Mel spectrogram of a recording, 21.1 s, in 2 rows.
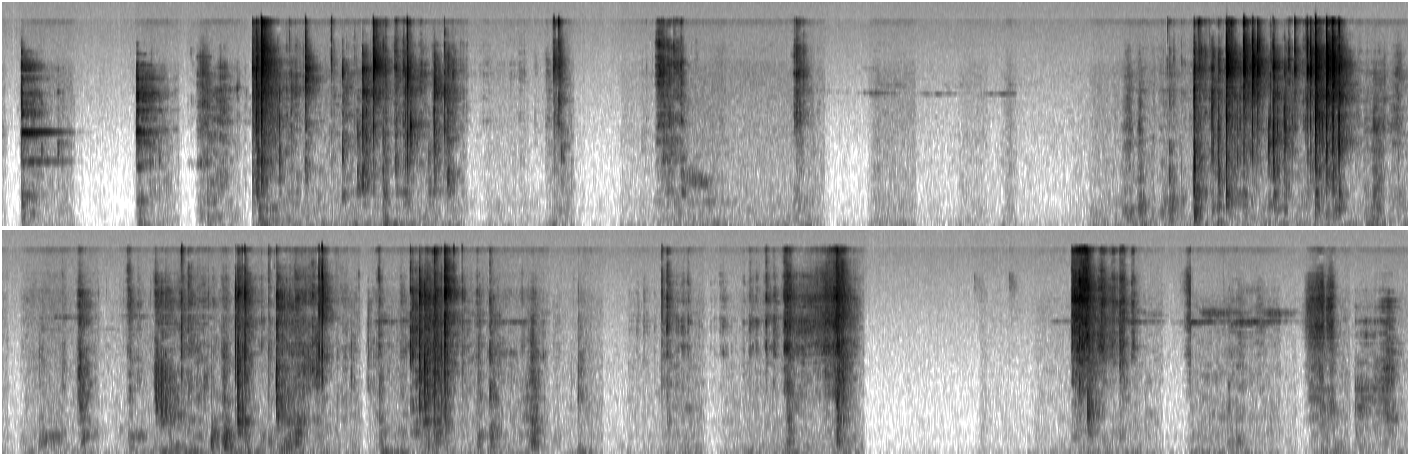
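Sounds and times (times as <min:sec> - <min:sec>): baking paper crinkling: 0:01.7 - 0:03.5, 0:08.4 - 0:14.6.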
